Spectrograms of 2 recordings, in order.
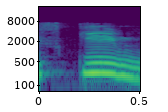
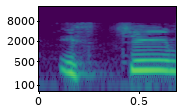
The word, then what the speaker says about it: scheme: वैसे ही स्कीम, यहाँ पर भी SCHEME, अब CH साइलेंट है, स्कीम। इसे हम स्टीम नहीं पढ़ेंगे, स्कीम पढ़ेंगे।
